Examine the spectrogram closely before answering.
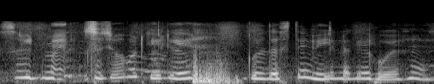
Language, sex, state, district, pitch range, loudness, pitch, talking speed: Hindi, female, Himachal Pradesh, Shimla, 260-300 Hz, -17 LUFS, 275 Hz, 140 wpm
